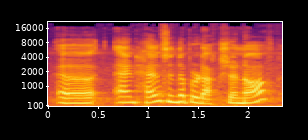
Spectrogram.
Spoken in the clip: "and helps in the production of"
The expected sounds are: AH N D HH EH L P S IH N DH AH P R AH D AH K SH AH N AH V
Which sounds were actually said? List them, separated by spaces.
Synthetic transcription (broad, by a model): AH N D HH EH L S IH N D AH P R AH D AH K SH AH N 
